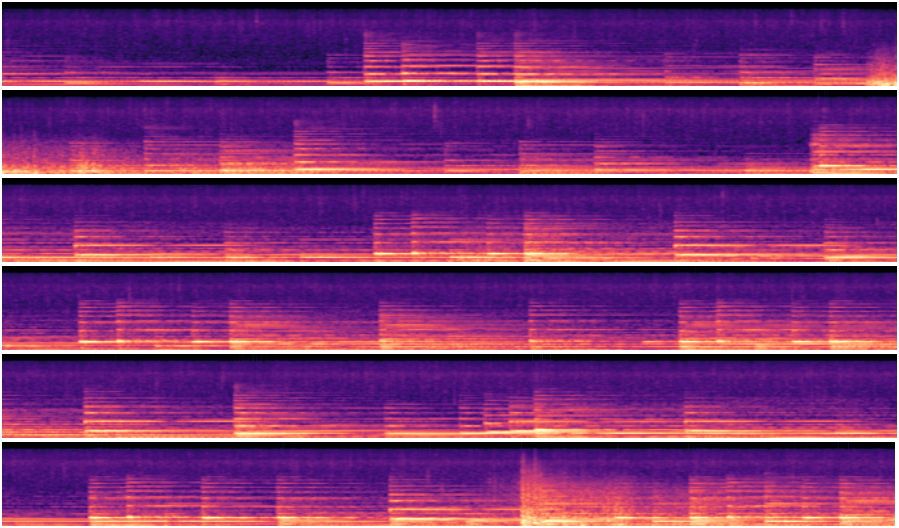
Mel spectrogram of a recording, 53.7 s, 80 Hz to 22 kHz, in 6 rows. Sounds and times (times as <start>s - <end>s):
Music: 0.0s - 53.6s
Rain on surface: 0.0s - 53.6s.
